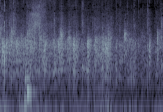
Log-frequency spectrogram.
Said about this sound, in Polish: Myślę, że jeżeli obudzimy nasze ręce teraz i sami sobie będziemy bili brawo, to będzie to chyba dobry moment i też taka mała rekreacja na początek.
